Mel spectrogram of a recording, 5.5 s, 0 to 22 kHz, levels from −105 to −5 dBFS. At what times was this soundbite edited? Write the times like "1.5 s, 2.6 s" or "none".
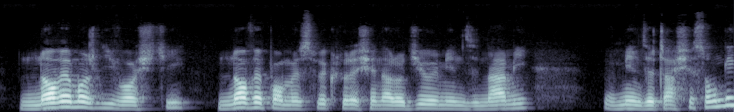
none

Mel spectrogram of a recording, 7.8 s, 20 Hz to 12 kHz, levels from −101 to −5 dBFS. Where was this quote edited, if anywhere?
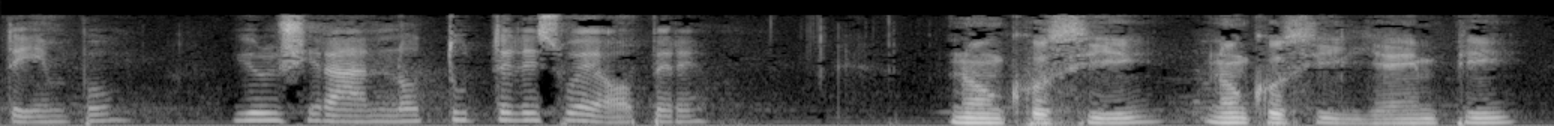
1.1 s

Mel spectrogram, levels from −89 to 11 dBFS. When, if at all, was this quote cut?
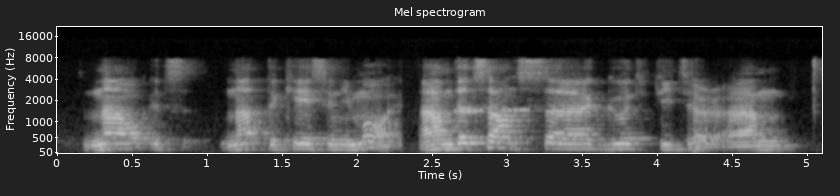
2.3 s

